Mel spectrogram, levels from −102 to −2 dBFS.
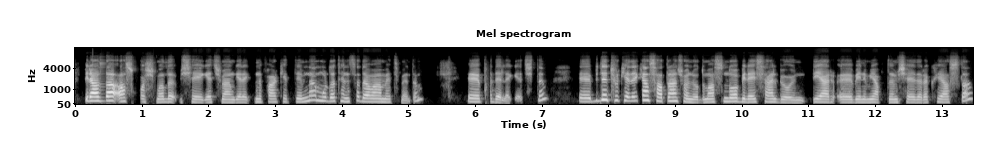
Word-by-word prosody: biraz 255 -1 +8
daha 270 0 +10
az 225 +1 +3
koşmalı 185 -1 -3
bir 175 - -11
şeye 175 -2 -2
geçmem 170 0 -3
gerektiğini 170 +2 -3
fark 190 0 -2
ettiğimden 210 +9 -2
burada 235 -2 -1
tenise 235 +2 -5
devam 200 -2 +2
etmedim. 185 +7 -9 0.7
Eee, 200 -1 +3
padele 170 -11 -3
geçtim. 290 +5 -6 0.5
Eee, 210 -1 +1
bir 250 +4 -9
de 320 -1 +7
Türkiye'deyken 275 +1 +2
satranç 245 -2 +2
oynuyordum. 175 -2 -2
Aslında 215 +4 0
o 220 -2 +2
bireysel 190 0 0
bir 170 - -4
oyun, 155 -2 -4
diğer, 180 -2 +2
eee, 170 0 0
benim 175 -1 -1
yaptığım 175 0 -3
şeylere 170 -1 -2
kıyasla. 185 - -4
190 Hz, 150 wpm, -23 LUFS, 175-235 Hz, 0.7 s, daha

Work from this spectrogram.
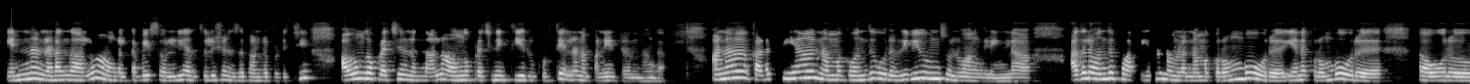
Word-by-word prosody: என்ன 250 +6 +3
நடந்தாலும் 205 +6 +2
அவங்கள்ட்ட 195 -2 -3
போய் 210 0 -1
சொல்லி 190 +1 -1
அது 185 -2 -8
சொல்யூஷன்ஸ 195 -2 -4
கண்டுபிடிச்சு, 175 - -7 0.4
அவங்க 270 +2 +4
பிரச்சனை 220 +2 +1
நடந்தாலும், 195 +4 -2
அவங்க 205 +1 +1
பிரச்சனைக்கு 205 0 -3
தீர்வு 200 -2 +1
குடுத்து 180 +9 -2
எல்லாம் 210 -1 -3
நான் 185 - -12
பண்ணிட்டு 175 -1 -4
இருந்தேங்க. 155 0 -8 0.6
ஆனா 265 +4 +5 0.3
கடைசியா 255 +6 +1 0.2
நமக்கு 215 -1 -2
வந்து 245 +7 -2
ஒரு 210 -3 -1
ரிவ்யூன்னு 270 +2 +4
சொல்லுவாங்க 180 -4 -3
இல்லைங்களா? 155 +2 -4 0.5
அதுல 275 0 +4
வந்து 270 +2 +5
பாத்தீங்கன்னா, 210 +4 -3
நம்மள 195 -2 -1
நமக்கு 185 0 -4
ரொம்ப 245 +6 +2 0.2
ஒரு 180 -3 +2 0.2
எனக்கு 215 -1 -3
ரொம்ப 215 +6 0
ஒரு 190 -3 +2 0.6
அ - - +3
ஒரு 190 -1 +1
205 Hz, 160 wpm, -15 LUFS, 185-230 Hz, 0.6 s, ஆனா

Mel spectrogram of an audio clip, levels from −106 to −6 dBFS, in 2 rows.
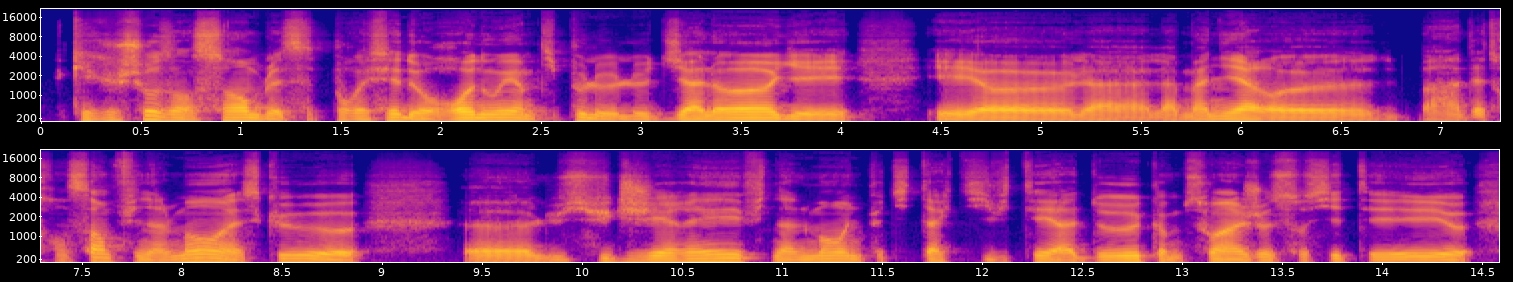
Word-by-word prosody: quelque 100 0 -3
chose 120 +3 +2
ensemble? 105 -1 +2
C'est - - -7
pour 95 -1 -2
essayer 115 +5 0
de 100 - +2
renouer 105 +5 +4
un 105 - +1
petit - - -11
peu 120 - -3
le 90 -4 0
le 90 0 -3
dialogue 105 +2 +4
et 85 -2 0 0.4
et 90 -2 +1
et 85 - +3
heu, 80 -1 +3
la 75 -2 -2
la 80 0 -4
manière, 90 +1 +2
heu, 80 -1 0 0.2
bah, 85 -1 -7
d'être 80 +2 -8
ensemble 125 +10 -2
finalement, 110 +5 0
est-ce 85 -1 -4
que, 115 - -5 0.9
heu, - - -2
heu, 80 0 +1
lui 90 +4 -7
suggérer 105 +3 0
finalement 105 -2 -1
une 105 - -4
petite - - -13
activité 90 +4 -4
à 85 - +1
2 100 +5 +1
comme 100 -5 -6
soit 100 +4 0
un 95 - +3
jeu 95 +1 -2
de - - -8
société, 95 +2 -3
heu, 90 - 0
95 Hz, 185 wpm, -24 LUFS, 85-105 Hz, 0.9 s, renouer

